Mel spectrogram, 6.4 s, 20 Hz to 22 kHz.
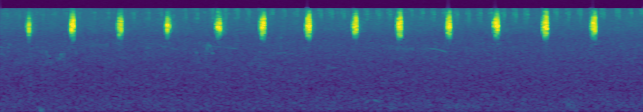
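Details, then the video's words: Intermediate Cross-backed Grasshopper from Zalahalap, Hungary, 18 July 2022, singing a steady series of short, very high ticking chirps, roughly two per second, against quiet background. "Dociostaurus brevicollis -- Östlicher Kreuzgrashüpfer -- Intermediate Cross-backed Grasshopper"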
